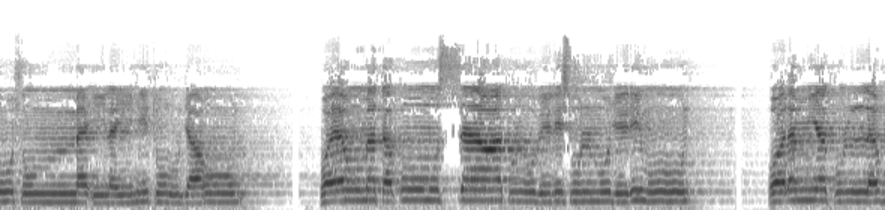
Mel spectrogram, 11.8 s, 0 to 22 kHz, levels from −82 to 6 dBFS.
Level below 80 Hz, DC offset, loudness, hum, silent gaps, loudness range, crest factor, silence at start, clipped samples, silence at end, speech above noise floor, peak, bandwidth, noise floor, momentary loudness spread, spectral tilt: -54 dBFS; under 0.1%; -19 LUFS; none; none; 6 LU; 18 dB; 0 s; under 0.1%; 0 s; 39 dB; -2 dBFS; 10.5 kHz; -58 dBFS; 10 LU; -4 dB/octave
